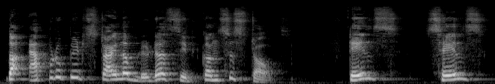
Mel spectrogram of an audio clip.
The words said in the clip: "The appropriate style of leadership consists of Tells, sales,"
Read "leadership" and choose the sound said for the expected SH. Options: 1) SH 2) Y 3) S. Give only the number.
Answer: 3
